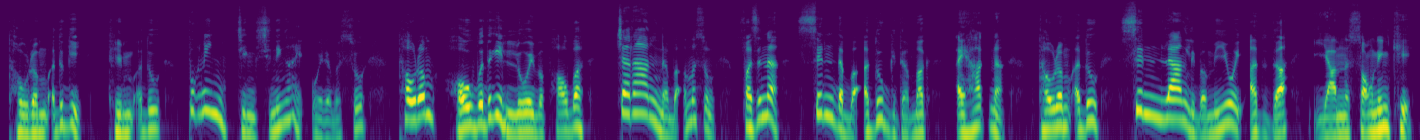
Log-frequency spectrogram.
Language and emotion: Manipuri, angry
